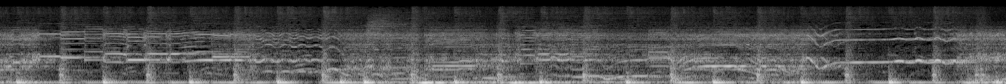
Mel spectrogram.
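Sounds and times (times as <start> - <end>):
bass guitar: 0.0 - 10.0
drums: 0.0 - 10.0
electric lead guitar: 0.0 - 10.0.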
